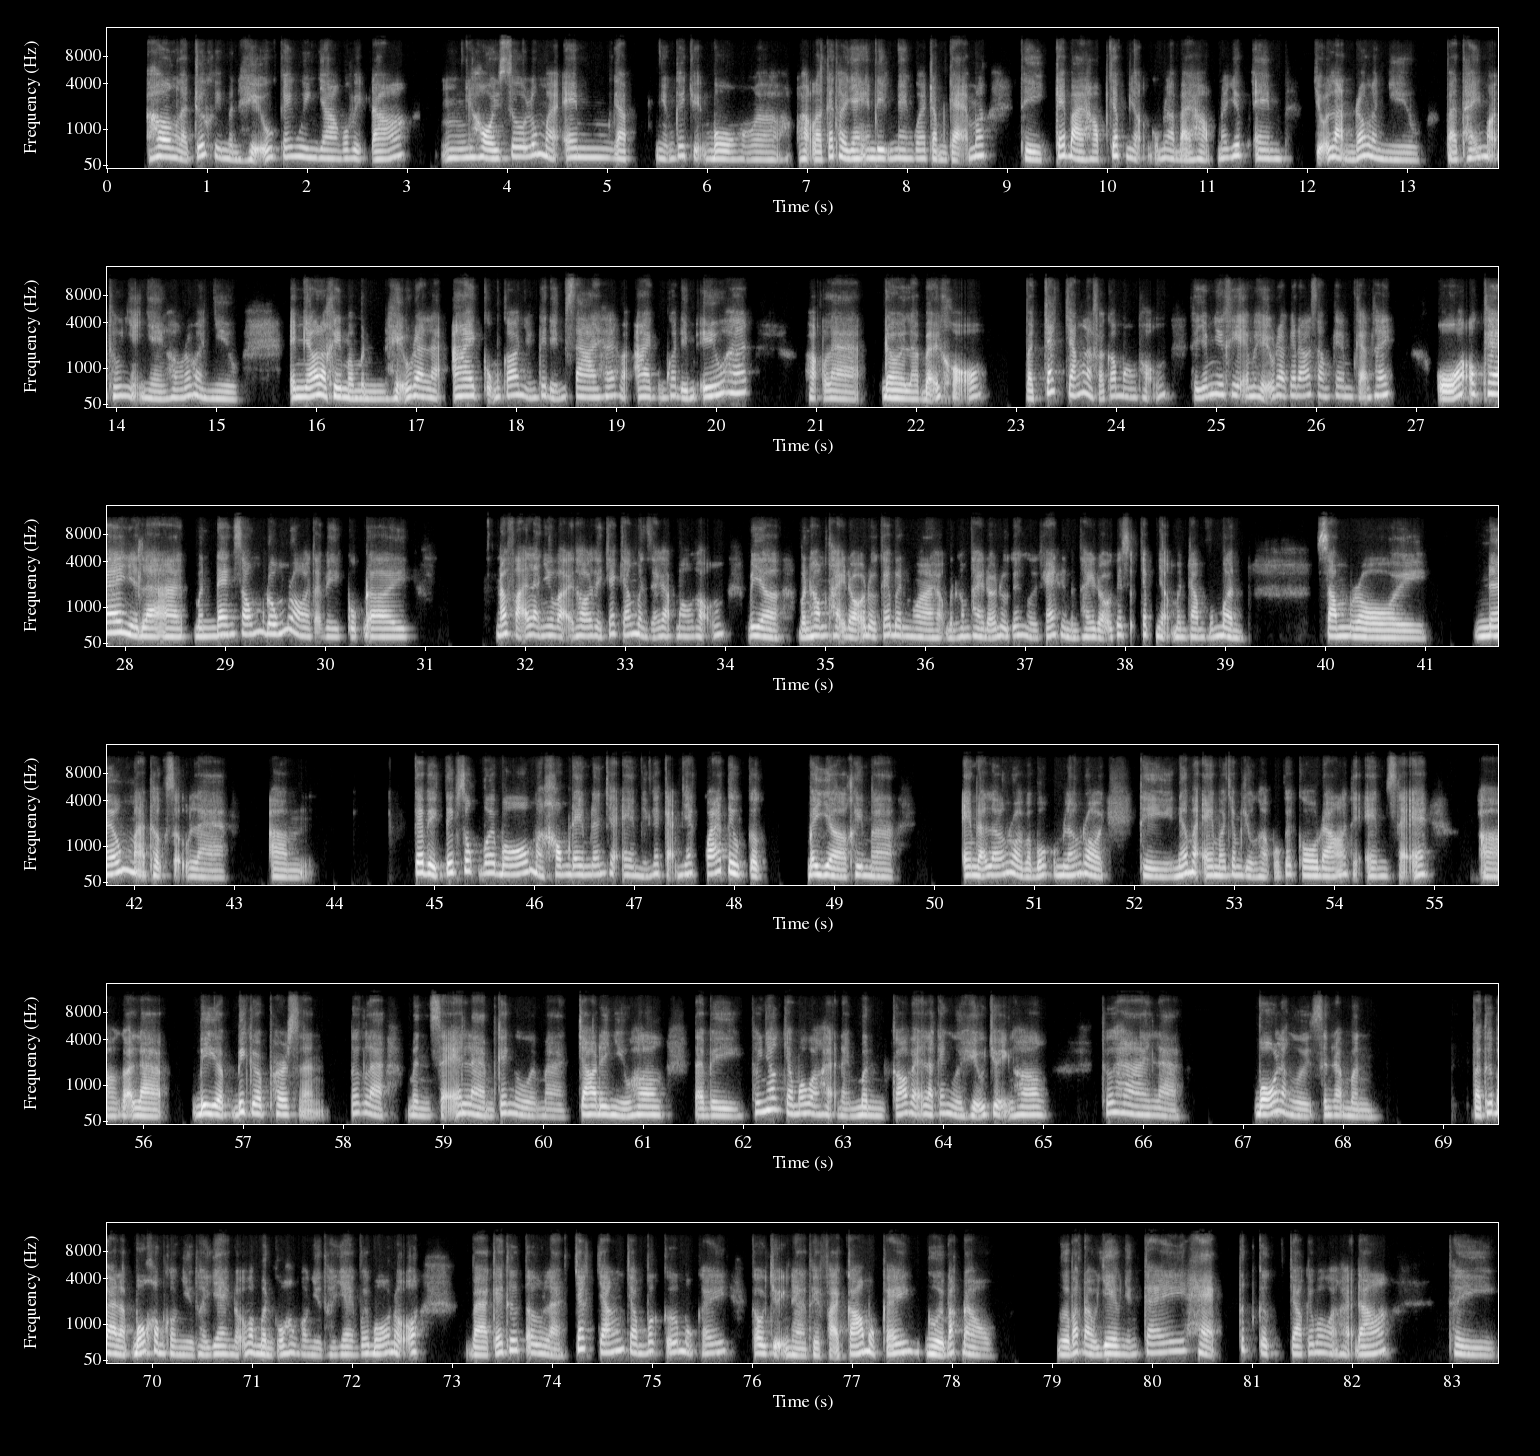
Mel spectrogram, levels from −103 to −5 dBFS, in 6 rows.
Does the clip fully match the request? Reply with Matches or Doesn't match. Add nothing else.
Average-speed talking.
Matches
